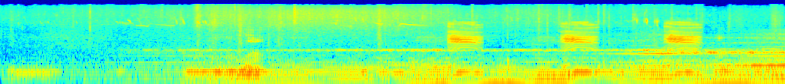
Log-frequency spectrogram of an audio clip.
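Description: Wildebeest calling three times, short nasal calls about half a second long and roughly a second and a half apart in the second half, over a steady low music bed with a deep rumble about three seconds in.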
